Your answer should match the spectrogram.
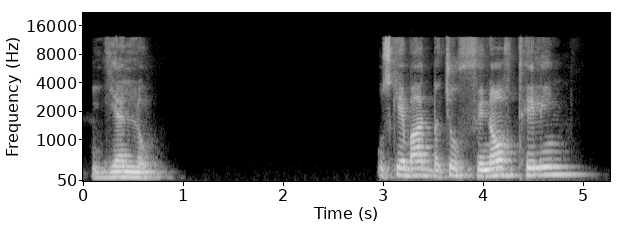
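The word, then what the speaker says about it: phenolphthalein: Phenol पहले लिखो फिर पीए साइलेंट कर दो। फिर थेलीन लिख दो। Phenol P एच ई एन ओ एल पी A silent थे टी एच ए थे एल ई आई N lean फिनोफ्थेलीन colourless to pink ये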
